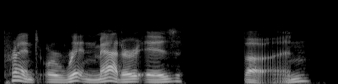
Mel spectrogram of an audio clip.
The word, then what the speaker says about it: 本: The measure word for volume or any bound print or written matter is 本, which is pronounced in the falling rising tone.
